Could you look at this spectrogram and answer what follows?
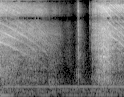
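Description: A small drill bit bores into MDF, a steady whine that starts loud, dips as the bit bites in, then swells again near the end, with no talking.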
